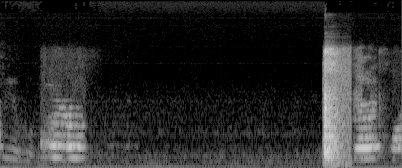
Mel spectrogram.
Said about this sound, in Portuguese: Tá, você espirra. Fala fake, mas você espirra. Não, não, não é bem fake, é, é só porque alguém tá falando de mim.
